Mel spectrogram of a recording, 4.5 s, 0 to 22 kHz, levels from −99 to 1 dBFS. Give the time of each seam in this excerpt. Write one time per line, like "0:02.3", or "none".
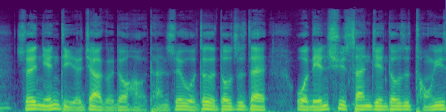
none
